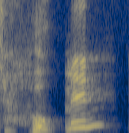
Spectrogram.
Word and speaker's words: Hauptmann: And so because they had this license plate, they tracked it back to this man named Richard, I think it's pronounced Hauptmann. Mm-hmm. It's spelled Hauptmann. – Yeah, probably it's like Hauptmann.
